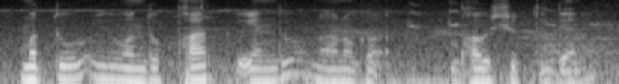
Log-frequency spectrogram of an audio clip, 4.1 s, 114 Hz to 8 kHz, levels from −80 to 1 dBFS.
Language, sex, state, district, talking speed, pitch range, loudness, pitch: Kannada, male, Karnataka, Koppal, 115 wpm, 115-140 Hz, -18 LUFS, 125 Hz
